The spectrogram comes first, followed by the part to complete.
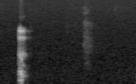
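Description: A man's brief acknowledging 'mm', one short voiced sound, followed by near silence.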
